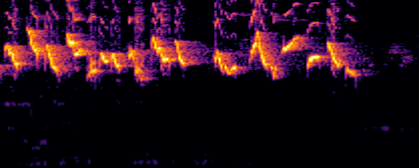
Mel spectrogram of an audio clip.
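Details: Lemon-bellied white-eye song, played to stir a silent bird into singing: a rapid, continuous chattering warble of high, twisting notes, about a dozen bursts in under three seconds, then silence.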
